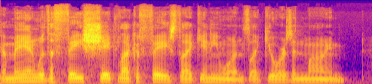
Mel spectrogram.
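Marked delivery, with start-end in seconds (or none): none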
